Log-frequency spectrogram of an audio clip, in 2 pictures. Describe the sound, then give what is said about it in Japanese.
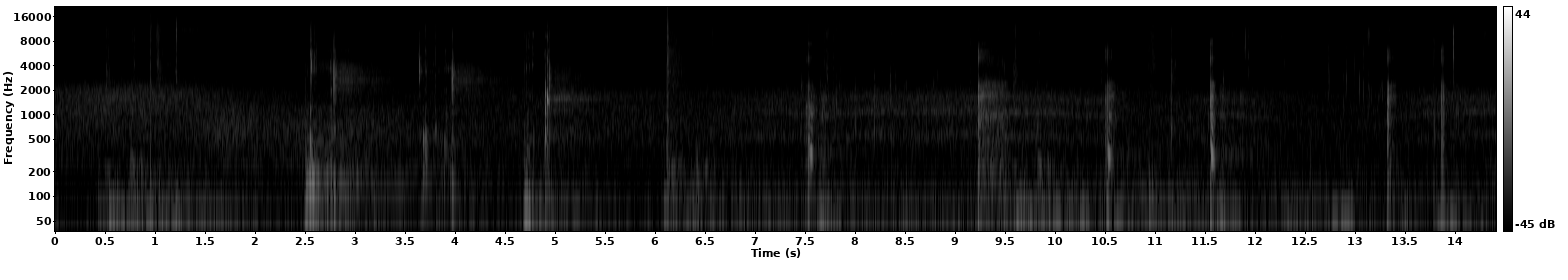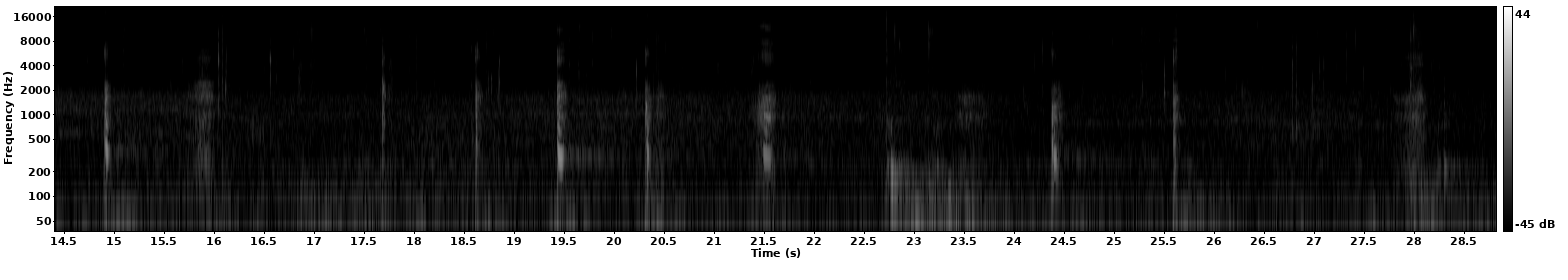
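Wet, squishy lathering of soap into foam over a person's whole body, fairly quiet, with irregular sticky clicks and squelches repeating steadily throughout, no voices. “はい、それではまず、私の体全体に石鹸を泡立てますね。”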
